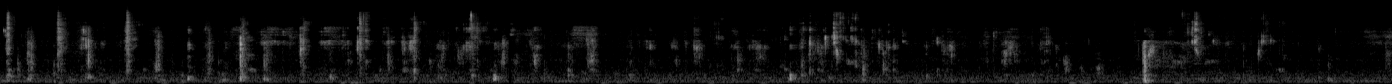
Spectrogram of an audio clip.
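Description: Close-miked chewing of a mouthful of shrimp and angel hair pasta: wet mouth smacks and clicks in quick, irregular succession, thinning out about halfway through.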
